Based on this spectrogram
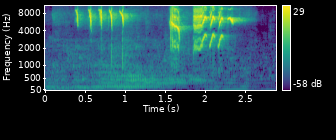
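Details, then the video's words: Pet songbird, taken from a garden and raised until it could sing, gives a short series of high chips, then a buzzy twittering phrase, over a faint low hum. "burung kicau peliharaan"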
